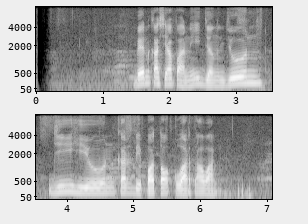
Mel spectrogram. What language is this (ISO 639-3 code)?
sun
